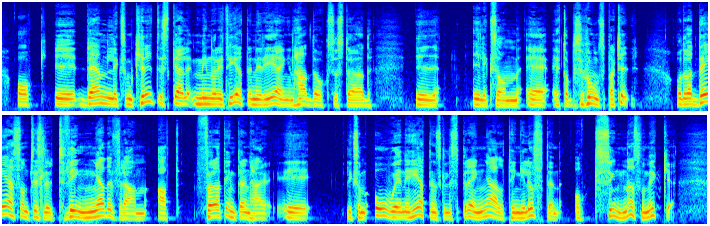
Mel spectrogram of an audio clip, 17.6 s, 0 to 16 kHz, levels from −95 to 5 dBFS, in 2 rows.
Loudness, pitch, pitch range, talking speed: -22 LUFS, 150 Hz, 140-160 Hz, 145 wpm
